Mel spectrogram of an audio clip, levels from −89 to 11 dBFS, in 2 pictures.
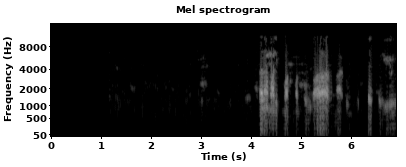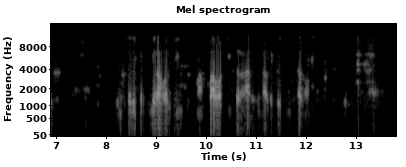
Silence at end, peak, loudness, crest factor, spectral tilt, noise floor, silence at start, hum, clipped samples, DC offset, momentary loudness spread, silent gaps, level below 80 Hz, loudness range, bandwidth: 0.4 s; -12 dBFS; -34 LUFS; 28 dB; 1 dB/octave; -80 dBFS; 3 s; none; under 0.1%; under 0.1%; 22 LU; none; -80 dBFS; 8 LU; 11.5 kHz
